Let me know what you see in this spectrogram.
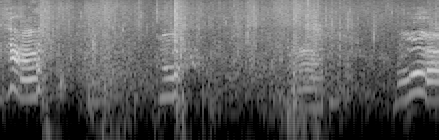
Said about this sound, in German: Wow! Hilfe! Schon wieder ein Spritzer!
